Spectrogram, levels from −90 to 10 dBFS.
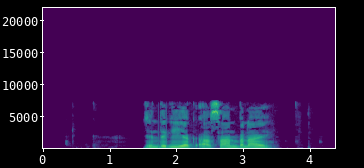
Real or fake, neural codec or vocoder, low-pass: real; none; 7.2 kHz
